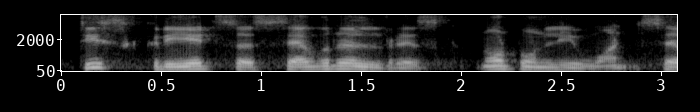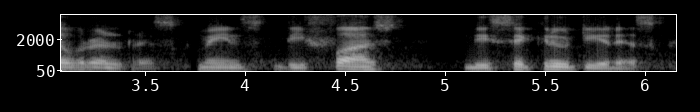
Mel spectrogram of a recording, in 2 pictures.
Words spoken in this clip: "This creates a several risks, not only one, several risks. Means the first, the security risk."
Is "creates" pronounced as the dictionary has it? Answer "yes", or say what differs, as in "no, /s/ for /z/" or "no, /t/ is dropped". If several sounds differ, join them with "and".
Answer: yes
